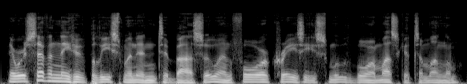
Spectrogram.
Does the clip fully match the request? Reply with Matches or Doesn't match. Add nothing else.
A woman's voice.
Doesn't match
